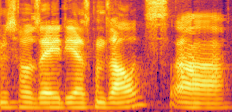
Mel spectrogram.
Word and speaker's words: Diaz Gonzalez: my name is Jose Diaz Gonzalez uh it's pronounced as if there are accents but there aren't any in the actual name uh and I'm an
